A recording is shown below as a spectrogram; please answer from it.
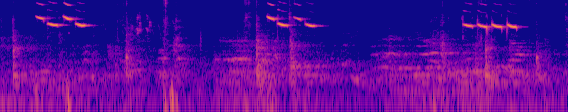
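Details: Great tit kept in a cage, captive-bred, gives three short bright phrases of three to four sharp high whistled notes spaced about two seconds apart, with faint room noise and a brief low thump in between.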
